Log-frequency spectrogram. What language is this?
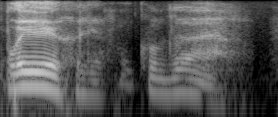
Russian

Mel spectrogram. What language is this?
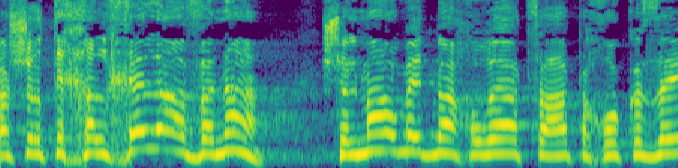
Hebrew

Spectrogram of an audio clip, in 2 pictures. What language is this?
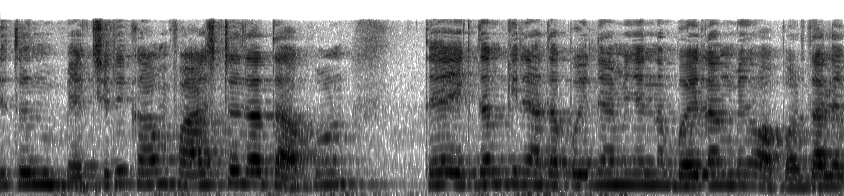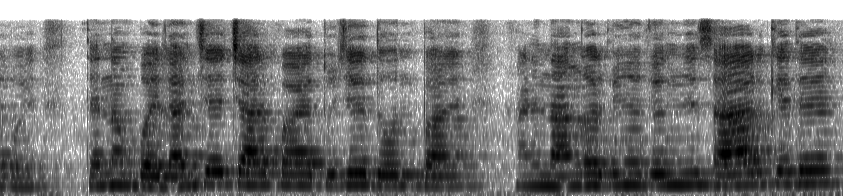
Konkani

